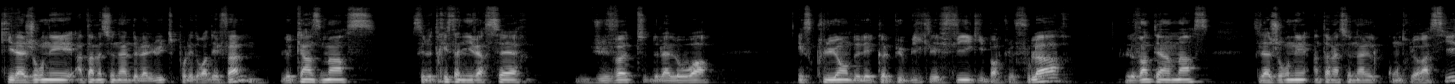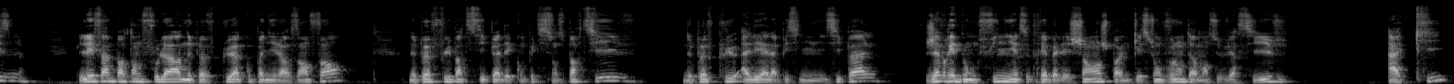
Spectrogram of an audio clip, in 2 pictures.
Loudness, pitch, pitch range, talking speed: -26 LUFS, 110 Hz, 100-120 Hz, 175 wpm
